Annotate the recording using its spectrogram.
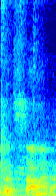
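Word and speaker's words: Gṛtsamada: Yang pertama itu maharesi gr samada bacanya gr samada ya.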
